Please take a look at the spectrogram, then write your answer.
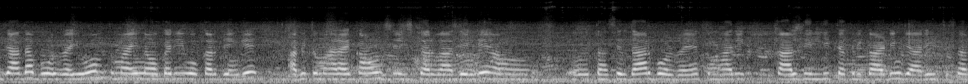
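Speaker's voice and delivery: plain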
